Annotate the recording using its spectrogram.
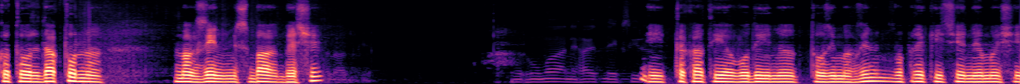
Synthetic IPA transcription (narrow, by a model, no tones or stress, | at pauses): kɐt̪ʰoɾid̪aːkt̪oɾna | mɐɡzinmisbaːbeʃe | it̪ɐkaːt̪ʰijaʋod̪inat̪oːzimɐɡzinʋɐpɾekit͡ʃenemɐʃe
